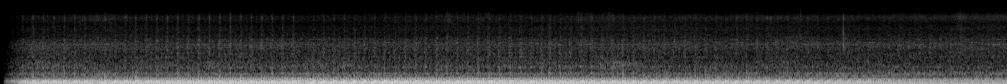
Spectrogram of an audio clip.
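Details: Fiat Panda idling lumpy and uneven with a stumbling beat about three per second that never smooths out; engine misfire.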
